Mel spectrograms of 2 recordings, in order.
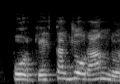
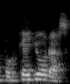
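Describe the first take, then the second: First: "por qué" pushed up and louder, a shaking question; stress on POR QUÉ. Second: Said in the usual way. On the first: Acted. Angels shaking the weeping woman, louder stressed "por qué". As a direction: punch "por qué" to jolt her. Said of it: "era lo que le querían decir". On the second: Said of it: "Los ángeles le preguntaron".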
